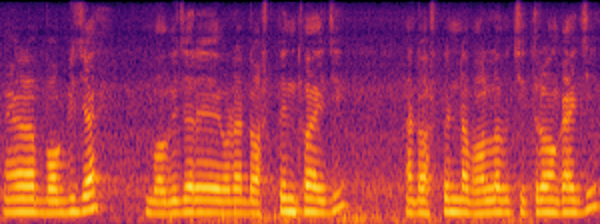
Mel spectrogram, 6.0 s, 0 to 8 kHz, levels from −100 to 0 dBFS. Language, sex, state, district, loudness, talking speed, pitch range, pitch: Odia, male, Odisha, Khordha, -15 LUFS, 130 wpm, 160-175 Hz, 165 Hz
